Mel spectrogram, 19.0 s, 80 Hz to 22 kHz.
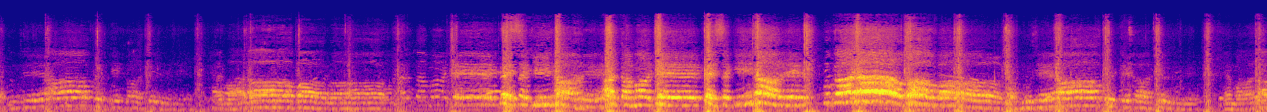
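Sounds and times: crowd of men chanting: 0.0 - 19.0
rhythmic chest-beating slaps: 0.0 - 19.0.

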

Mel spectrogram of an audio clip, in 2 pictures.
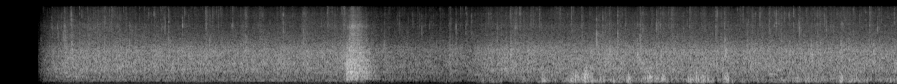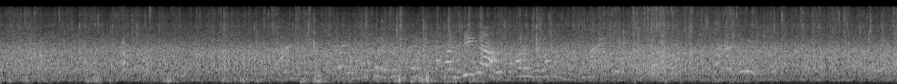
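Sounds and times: flooded stream rushing: 0.4 - 17.9.

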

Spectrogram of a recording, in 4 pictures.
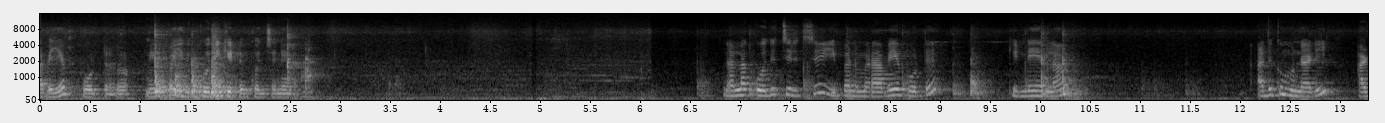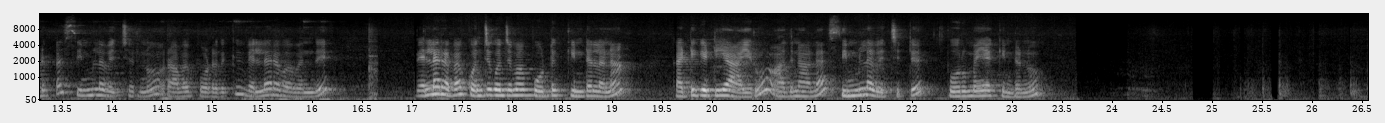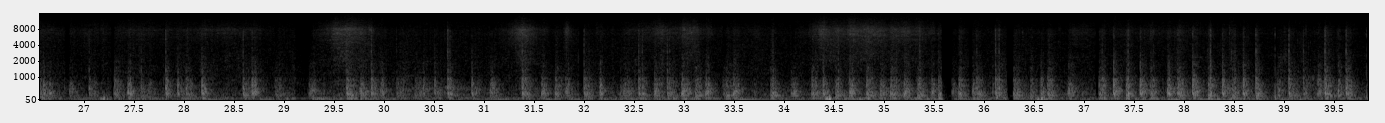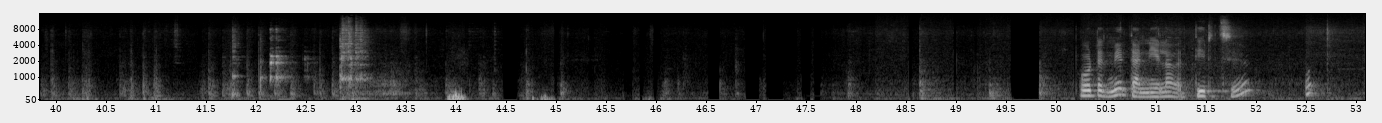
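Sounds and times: wooden spatula stirring semolina: 0.0 - 23.7, 24.5 - 53.0
spatula scraping pan: 25.1 - 43.8
knock: 25.4 - 43.0.

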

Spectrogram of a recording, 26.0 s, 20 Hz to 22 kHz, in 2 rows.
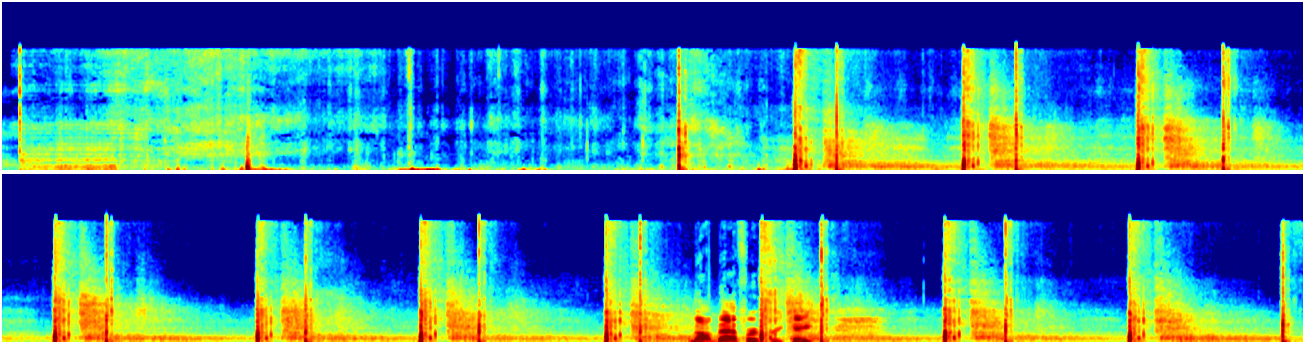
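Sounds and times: firework cake firing shots: 7.8 - 12.9, 13.5 - 26.0.

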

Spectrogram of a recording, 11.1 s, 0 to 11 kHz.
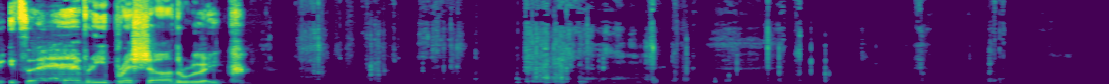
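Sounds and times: plastic packaging crinkling: 2.6 - 9.2.

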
